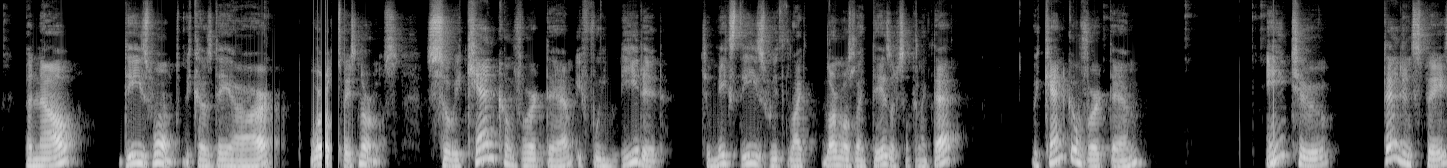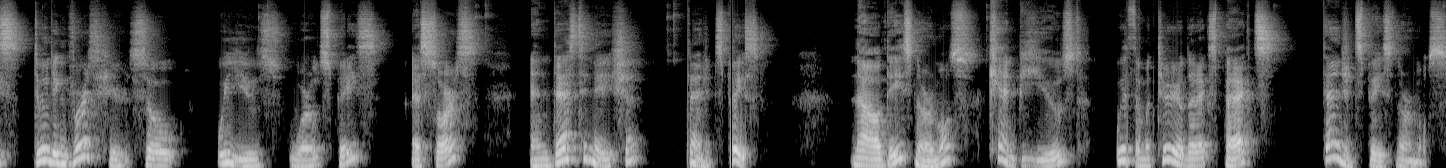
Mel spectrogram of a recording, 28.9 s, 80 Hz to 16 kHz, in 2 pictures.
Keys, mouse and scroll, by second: 1.6 click, 4.4-5.7 drag, 10.8 click, 12.2 click, 13.8 click, 16.8 click, 19.0 click, 20.9 click, 22.4 click, 24.1-25.1 drag, 27.0-28.6 drag, 27.0-28.6 right drag.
